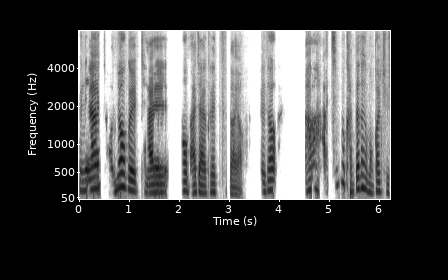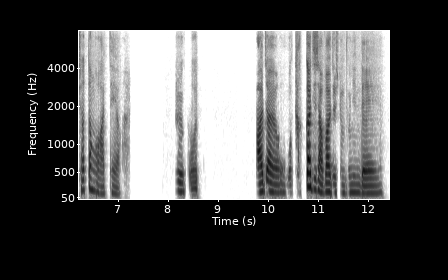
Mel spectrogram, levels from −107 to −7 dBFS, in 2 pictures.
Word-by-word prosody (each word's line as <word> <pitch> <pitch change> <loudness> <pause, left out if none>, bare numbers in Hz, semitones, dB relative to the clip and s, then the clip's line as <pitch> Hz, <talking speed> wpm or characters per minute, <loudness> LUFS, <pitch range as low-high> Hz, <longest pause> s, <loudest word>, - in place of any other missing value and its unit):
그냥 180 +5 +5 0.3
저녁을 195 -4 +4
잘 145 0 +2 0.3
어 170 - +2
맞아요 140 -1 -1
그랬어요. 125 -6 -7 0.3
그래서 180 +3 0 0.6
아 - - -2 0.3
아침도 295 +2 -7
간단하게 200 - 0
뭔가를 165 +2 -3
주셨던 180 +5 -4
것 135 - -5
같아요. 125 -1 -9 1.1
그리고 155 -11 -5 1.2
맞아요. 150 -1 +4 0.2
뭐 135 - -10
닭까지 240 -6 +6
잡아주신 145 -4 +1
분인데. 135 -1 -2
150 Hz, 250 characters per minute, -23 LUFS, 140-180 Hz, 1.2 s, 닭까지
